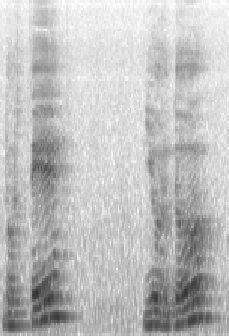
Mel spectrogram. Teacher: гласные в середине бурятских слов между двумя согласными, ну, когда она краткая, то есть одинарная, да, она как бы затирается двумя этими согласными и практически не произносится. от нее остается небольшой отзвук, но на начальном этапе лучше ориентироваться на то, что она проглатывается совсем.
